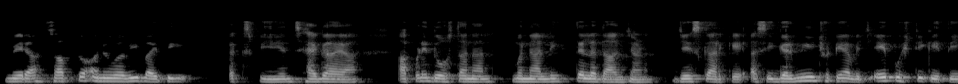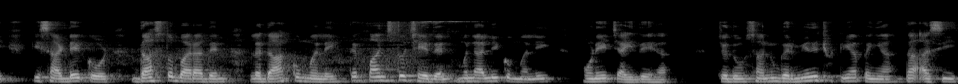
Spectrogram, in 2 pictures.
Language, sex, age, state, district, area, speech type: Punjabi, male, 18-30, Punjab, Jalandhar, urban, spontaneous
